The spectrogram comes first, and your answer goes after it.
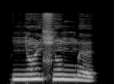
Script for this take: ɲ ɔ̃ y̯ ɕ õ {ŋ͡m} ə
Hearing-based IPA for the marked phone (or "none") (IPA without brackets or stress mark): ŋ͡m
